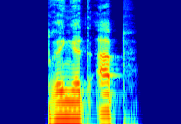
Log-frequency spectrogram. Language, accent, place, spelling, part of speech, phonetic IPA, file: German, Germany, Berlin, bringet ab, verb, [ˌbʁɪŋət ˈap], De-bringet ab.ogg
- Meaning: second-person plural subjunctive I of abbringen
